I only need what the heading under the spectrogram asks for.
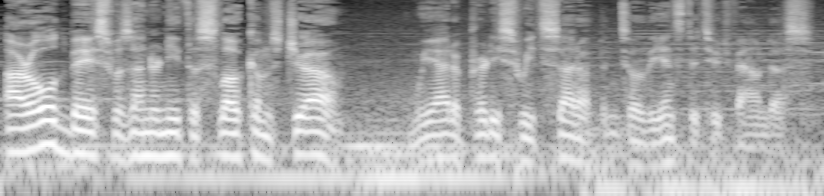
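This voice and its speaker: A wisecracking resistance spy from a video game, played by a man, with a fairly low voice. He talks casually and glibly, as if letting a friend in on a secret. Faint music sits behind him. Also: moderate pace, lightly acted. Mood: breezy, confiding. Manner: glib, casual, confiding.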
